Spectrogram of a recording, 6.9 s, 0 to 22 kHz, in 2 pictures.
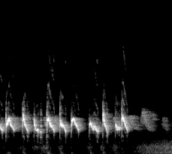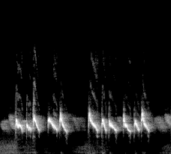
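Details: Kept white-eye singing its 'buka sing' opening song on 18 May 2022 after regular deworming and supplements: strings of bright, high, falling chirps in rapid groups, a brief quieter pause, then renewed chirp runs.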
